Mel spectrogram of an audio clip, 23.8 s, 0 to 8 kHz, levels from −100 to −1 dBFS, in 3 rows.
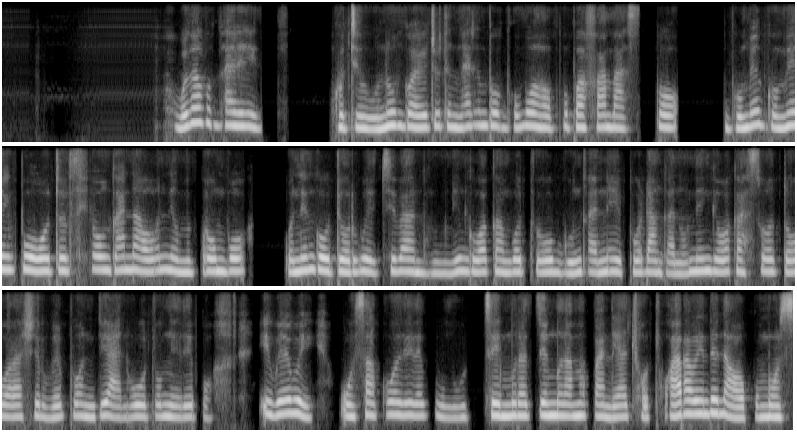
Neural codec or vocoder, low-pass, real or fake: codec, 16 kHz in and 24 kHz out, 0.8 kbps, FocalCodec, streaming, 65536 codes; 7.2 kHz; fake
